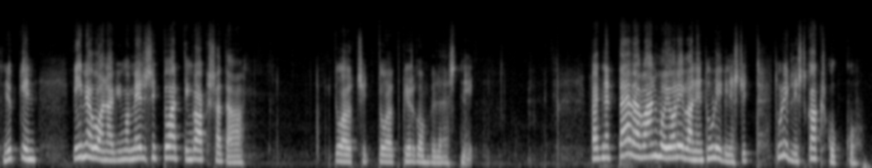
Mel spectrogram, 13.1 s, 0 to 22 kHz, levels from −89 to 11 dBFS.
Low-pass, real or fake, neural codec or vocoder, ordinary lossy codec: 14.4 kHz; fake; codec, 44.1 kHz, 2.6 kbps, SNAC; none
